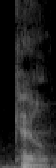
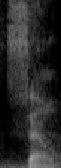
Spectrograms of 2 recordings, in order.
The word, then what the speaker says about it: cell: So it's not kel, it's cell because of that E there.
